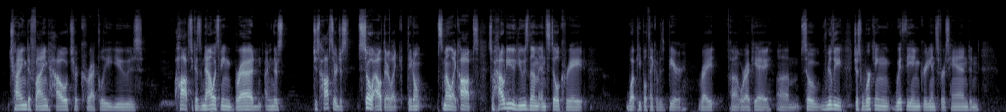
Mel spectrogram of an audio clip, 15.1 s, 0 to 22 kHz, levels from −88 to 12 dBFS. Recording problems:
wrong speed, natural pitch; too fast; 1.5 times normal speed

